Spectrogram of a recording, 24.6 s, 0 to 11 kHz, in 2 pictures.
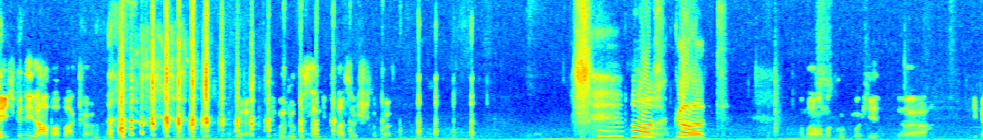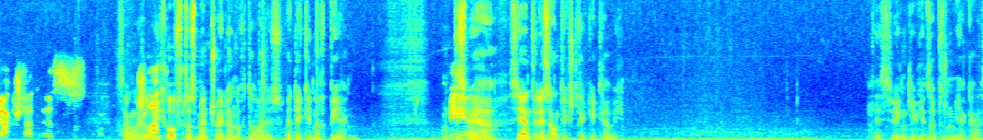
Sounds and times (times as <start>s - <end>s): Speech: 0.0s - 1.2s, 2.8s - 5.5s, 7.2s - 9.0s, 10.0s - 11.6s, 12.2s - 16.8s, 17.8s - 20.1s, 23.2s - 24.5s
Vehicle: 0.0s - 24.5s.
